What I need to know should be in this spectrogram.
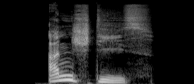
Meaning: first/third-person singular dependent preterite of anstoßen
- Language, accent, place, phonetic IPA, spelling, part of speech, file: German, Germany, Berlin, [ˈanˌʃtiːs], anstieß, verb, De-anstieß.ogg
